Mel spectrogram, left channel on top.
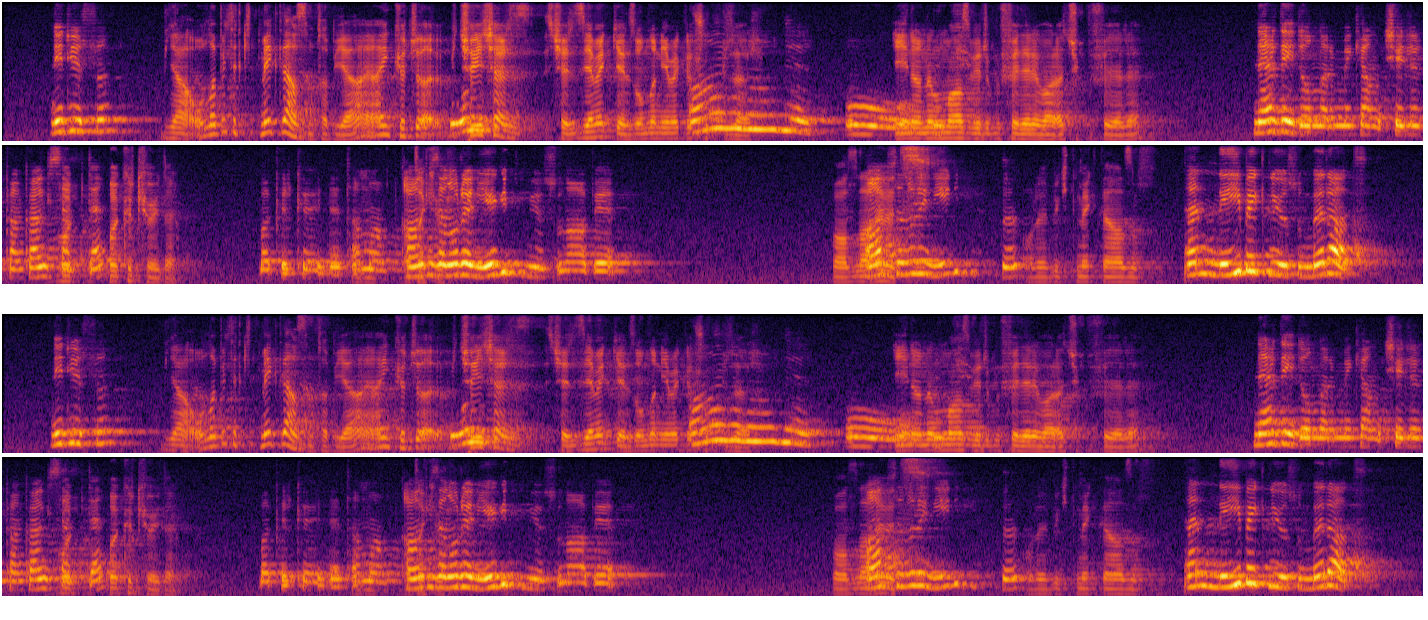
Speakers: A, on the left; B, on the left.
A: Ne diyorsun?
B: Ya olabilir gitmek lazım tabii ya. En kötü bir
A: Oğlum,
B: çay içeriz, içeriz, yemek yeriz. Onların yemekleri çok
A: Aynen
B: güzel.
A: abi. Oo,
B: İnanılmaz
A: bük.
B: bir büfeleri var, açık büfeleri.
A: Neredeydi onların mekan şeyleri kanka? Hangi
B: Bak
A: semtte?
B: Bakırköy'de.
A: Bakırköy'de. Tamam.
B: Hı hı.
A: Kanki
B: Ataköy.
A: sen oraya niye gitmiyorsun abi?
B: Valla
A: Abi
B: evet.
A: sen oraya niye gitmiyorsun?
B: Oraya bir gitmek lazım.
A: Sen neyi bekliyorsun Berat?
